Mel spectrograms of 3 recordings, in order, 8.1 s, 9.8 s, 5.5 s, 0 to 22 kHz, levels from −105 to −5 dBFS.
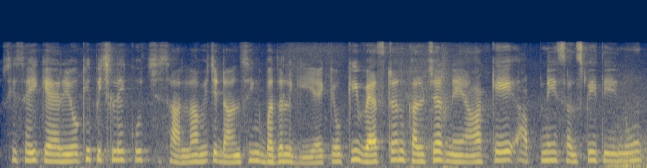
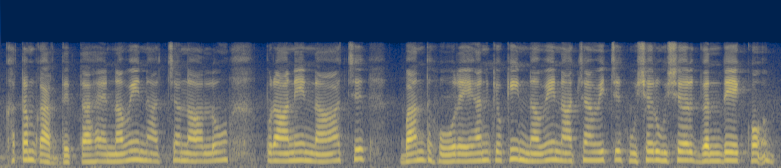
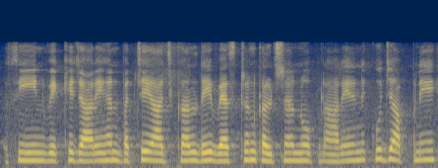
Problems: none marked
